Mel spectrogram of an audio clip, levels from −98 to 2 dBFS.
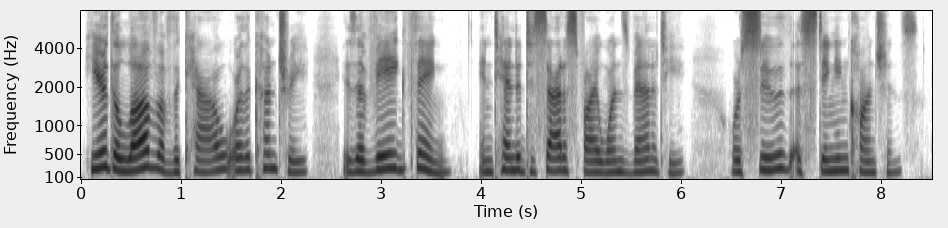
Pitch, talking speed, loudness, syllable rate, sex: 210 Hz, 160 wpm, -20 LUFS, 5.1 syllables/s, female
